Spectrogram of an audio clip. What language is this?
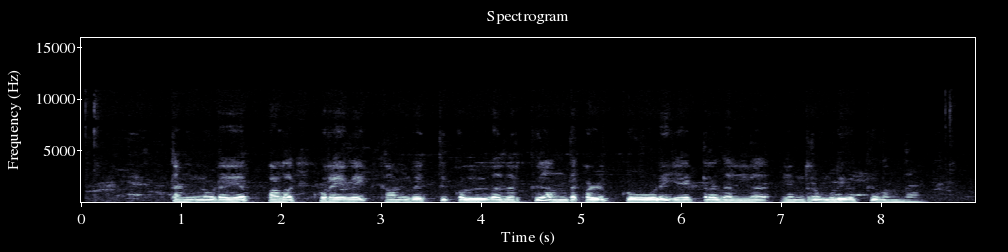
Tamil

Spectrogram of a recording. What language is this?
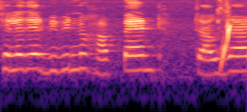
Bangla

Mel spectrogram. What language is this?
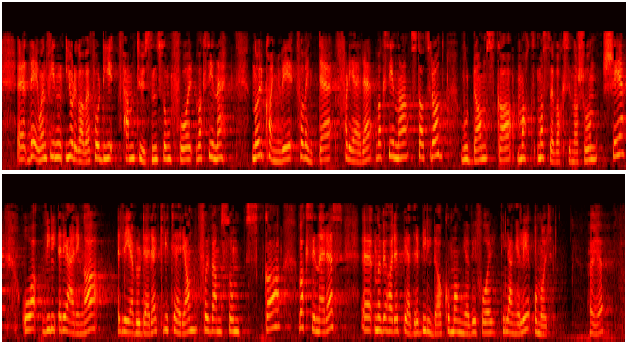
Norwegian Bokmål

